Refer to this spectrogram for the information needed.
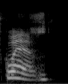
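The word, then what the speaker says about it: Sequim: One syllable, although it's pronounced quite differently than the way it's spelled. – Yes, exactly. – Oh, okay. It's Squim.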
